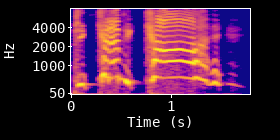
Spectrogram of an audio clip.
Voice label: Vox Skill, kr; Cecilia; kingsraid

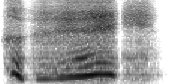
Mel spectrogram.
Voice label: Vox Casting, jp; Rodina; kings raid

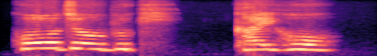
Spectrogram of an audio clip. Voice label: Vox Skill jp; Kara; kings raid

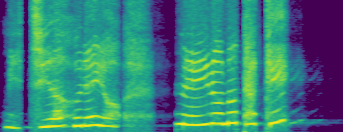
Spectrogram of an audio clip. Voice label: Vox Skill, jp; Shea; kings raid

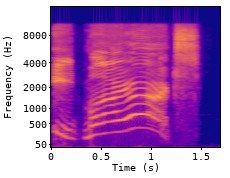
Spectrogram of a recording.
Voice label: Vox Skill, en; kings raid; voices heroes en

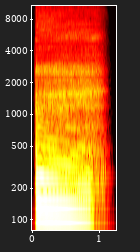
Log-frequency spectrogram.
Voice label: Vox Deny, jp; Pavel; kings raid

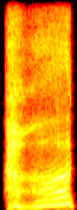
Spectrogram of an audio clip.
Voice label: Vox Casting jp; Cecilia; kingsraid

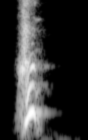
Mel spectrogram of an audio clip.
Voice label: Vox Casting, jp; Epis; kingsraid

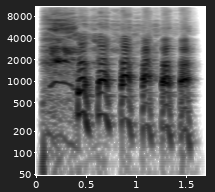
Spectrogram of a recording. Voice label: Vox Happy jp; voices; heroes; Mitra; kings raid

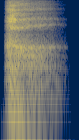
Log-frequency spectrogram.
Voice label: Casting, jp; voices; heroes; Mitra; kings raid

